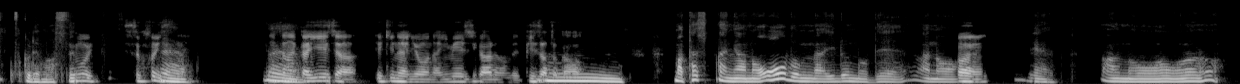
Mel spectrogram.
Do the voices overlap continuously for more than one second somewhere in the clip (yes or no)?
no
